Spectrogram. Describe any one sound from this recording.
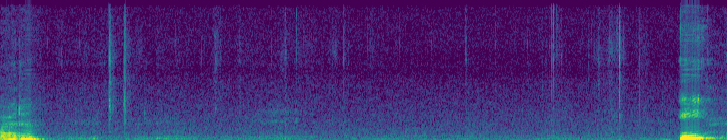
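Beads click lightly against each other.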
